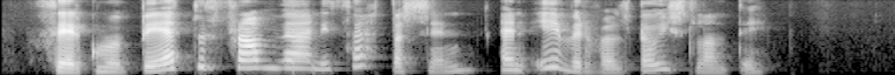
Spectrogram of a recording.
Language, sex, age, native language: Icelandic, female, 40-49, Icelandic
